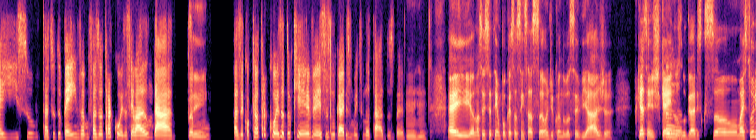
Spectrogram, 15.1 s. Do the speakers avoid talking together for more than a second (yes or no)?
yes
